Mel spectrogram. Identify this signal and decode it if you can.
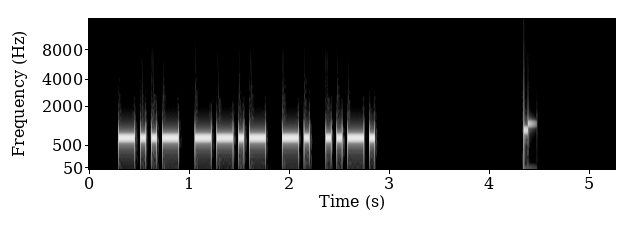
Morse code, heard as a keyed tone, about 22 wpm, 700 Hz. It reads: XQNF
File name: practice / 22wpm / Four Letter-Number Combinations - 22wpm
